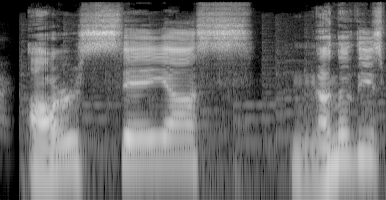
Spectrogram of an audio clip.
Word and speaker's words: Arceus: one let's find out you failed stalemate r say us none of these pronunciations were right so that's it then this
